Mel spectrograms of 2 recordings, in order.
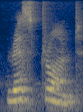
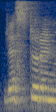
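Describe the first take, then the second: First: "रेस्टोरेंट" as RES-tront, two beats; correct pronunciation. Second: "रेस्टोरेंट" as res-to-RENT; three beats in "रेस्टोरेंट", ending in "rent"; common mispronunciation. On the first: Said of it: "इसका सही pronunciation है". ("रेस्टोरेंट" का सही उच्चारण, रेस-ट्रॉन्ट) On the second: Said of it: "लेकिन हम इसे क्या बोलते हैं?". ("रेस्टोरेंट" का आम गलत उच्चारण, रेस-टो-रेंट) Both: Shown as a demonstration.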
